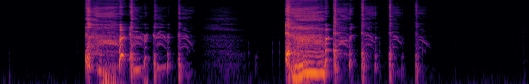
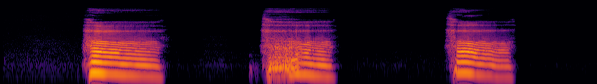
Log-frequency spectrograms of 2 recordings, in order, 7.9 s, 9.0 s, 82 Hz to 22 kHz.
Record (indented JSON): {
  "cough_length": "7.9 s",
  "cough_amplitude": 5264,
  "cough_signal_mean_std_ratio": 0.38,
  "exhalation_length": "9.0 s",
  "exhalation_amplitude": 14152,
  "exhalation_signal_mean_std_ratio": 0.4,
  "survey_phase": "beta (2021-08-13 to 2022-03-07)",
  "age": "45-64",
  "gender": "Female",
  "wearing_mask": "No",
  "symptom_other": true,
  "symptom_onset": "8 days",
  "smoker_status": "Never smoked",
  "respiratory_condition_asthma": false,
  "respiratory_condition_other": false,
  "recruitment_source": "REACT",
  "submission_delay": "1 day",
  "covid_test_result": "Negative",
  "covid_test_method": "RT-qPCR"
}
